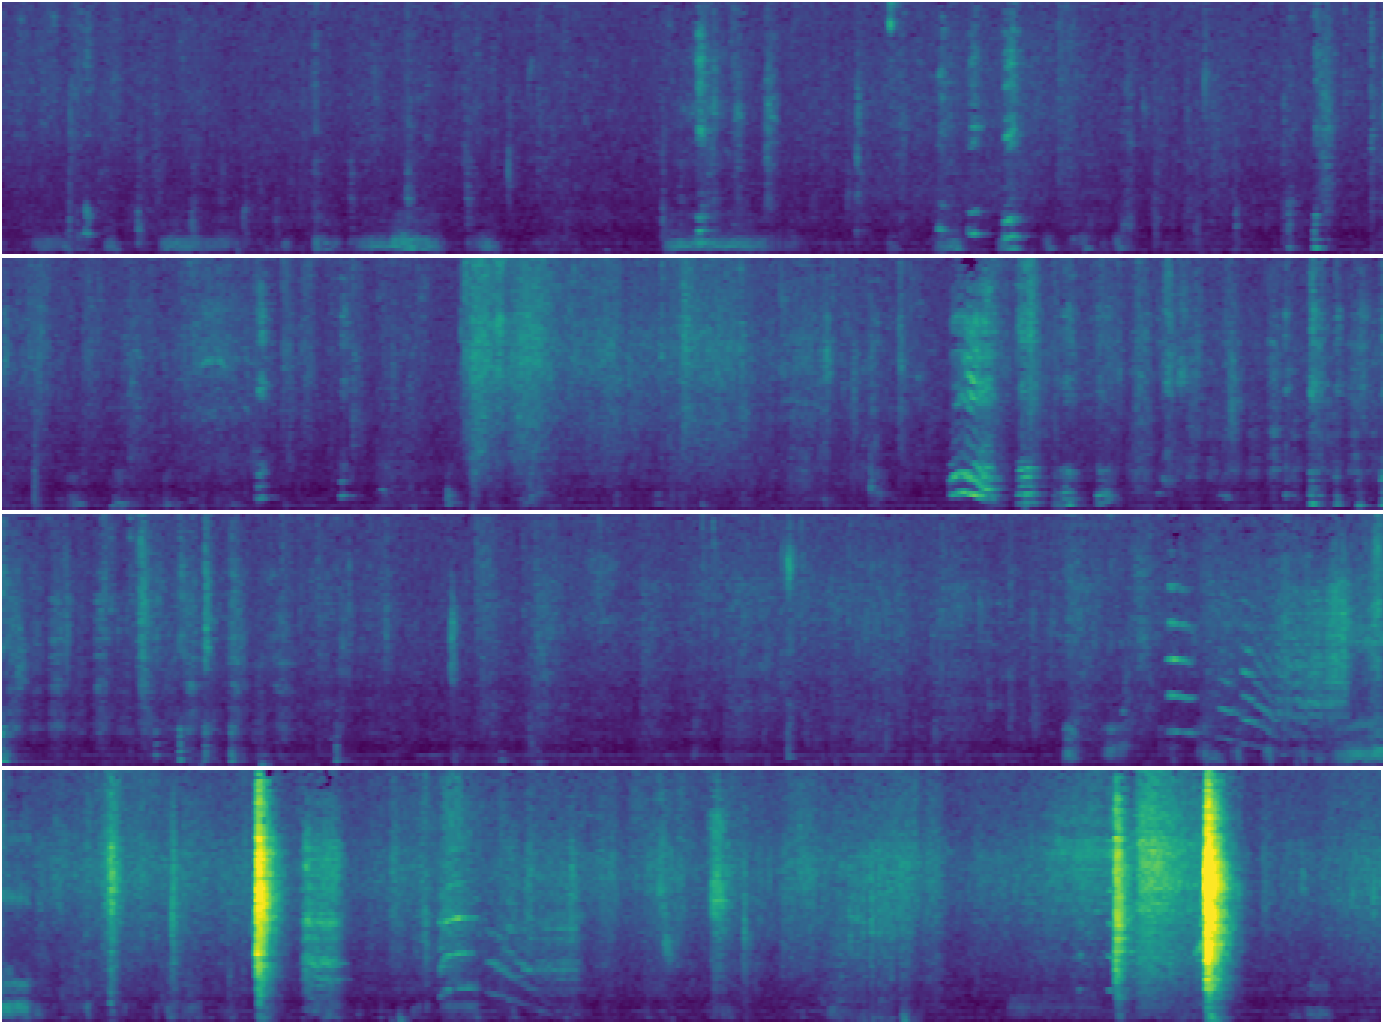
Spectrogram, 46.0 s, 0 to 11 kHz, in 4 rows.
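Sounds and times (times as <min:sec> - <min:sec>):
puppies whimpering and squeaking: 0:00.2 - 0:04.2, 0:05.5 - 0:06.6, 0:07.4 - 0:09.5, 0:12.0 - 0:15.4, 0:18.8 - 0:26.0, 0:31.8 - 0:36.2, 0:37.0 - 0:39.4.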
